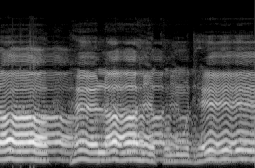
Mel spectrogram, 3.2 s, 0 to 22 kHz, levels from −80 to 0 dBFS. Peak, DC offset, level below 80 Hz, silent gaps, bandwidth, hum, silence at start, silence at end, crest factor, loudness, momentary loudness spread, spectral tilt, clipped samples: 0 dBFS; under 0.1%; -72 dBFS; none; 12 kHz; none; 0 s; 0 s; 12 dB; -13 LUFS; 13 LU; -4 dB/octave; under 0.1%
